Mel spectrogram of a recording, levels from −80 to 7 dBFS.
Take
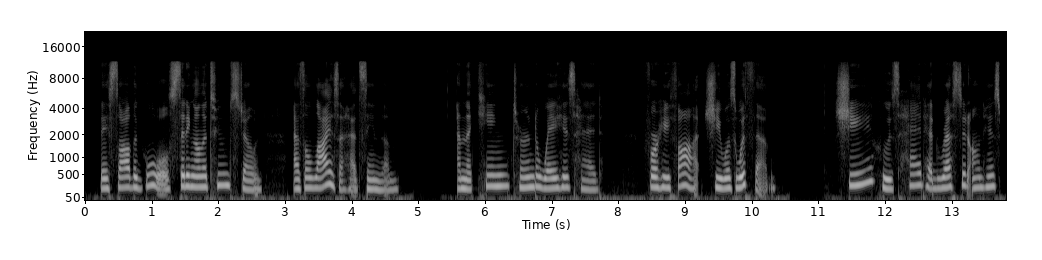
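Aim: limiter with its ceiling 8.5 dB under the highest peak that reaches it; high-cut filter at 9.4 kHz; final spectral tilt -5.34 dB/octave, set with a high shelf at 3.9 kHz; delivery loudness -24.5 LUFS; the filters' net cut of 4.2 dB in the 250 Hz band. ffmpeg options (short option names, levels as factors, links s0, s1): -af "lowpass=9400,equalizer=f=250:t=o:g=-5,highshelf=f=3900:g=-9,volume=2.99,alimiter=limit=0.211:level=0:latency=1"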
